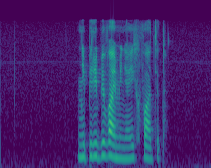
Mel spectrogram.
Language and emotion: Russian, angry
